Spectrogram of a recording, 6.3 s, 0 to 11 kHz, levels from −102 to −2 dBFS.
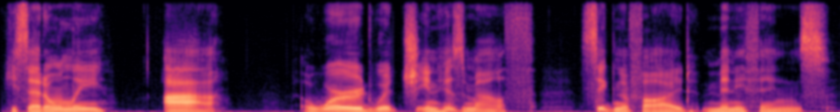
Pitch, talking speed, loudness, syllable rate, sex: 145 Hz, 115 wpm, -21 LUFS, 3.5 syllables/s, female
